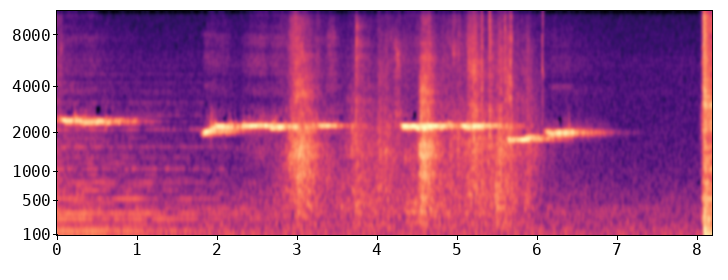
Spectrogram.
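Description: High, steady whistling: four or five long held notes, each slightly lower or higher than the last, with short gaps between. Two soft whooshes come about three and four and a half seconds in, and a faint low drone sits under the first notes.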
